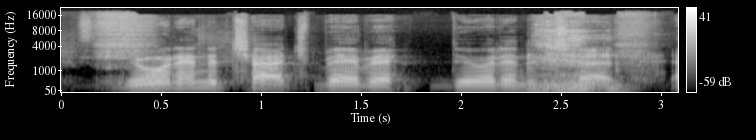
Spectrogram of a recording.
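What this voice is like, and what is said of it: Weird church lady voice. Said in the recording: “That's like my weird like church lady voice ... That's a bad impression. That's not good.”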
